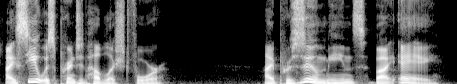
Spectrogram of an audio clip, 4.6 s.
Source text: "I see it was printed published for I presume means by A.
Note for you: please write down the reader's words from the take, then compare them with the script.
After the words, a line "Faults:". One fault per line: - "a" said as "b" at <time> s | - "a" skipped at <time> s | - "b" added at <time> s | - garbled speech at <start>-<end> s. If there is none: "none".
"I see it was printed published for I presume means by A.
Faults:
none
